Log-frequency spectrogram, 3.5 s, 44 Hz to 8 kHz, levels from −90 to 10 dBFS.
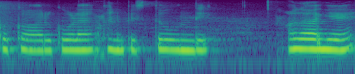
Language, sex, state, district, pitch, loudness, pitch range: Telugu, female, Andhra Pradesh, Anantapur, 245 Hz, -14 LUFS, 240-255 Hz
